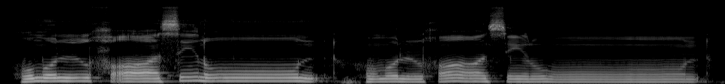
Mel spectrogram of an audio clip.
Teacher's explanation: خا کے اوپر کھڑا زبر ہے، خا کو موٹا ادا کریں گے ، کھڑا زبر کو ایک مقدار میں کھینچیں گے، سین کی · سین کی سیٹی باریک ہوگی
